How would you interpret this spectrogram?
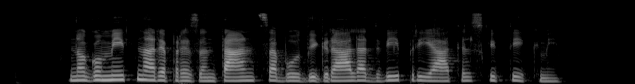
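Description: No technical faults can be heard in the speech. Faint room noise sits about 48 dB below the speech, which is part of the recording space rather than anything the system introduced.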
